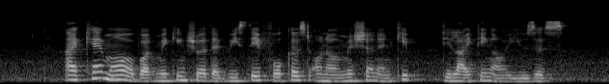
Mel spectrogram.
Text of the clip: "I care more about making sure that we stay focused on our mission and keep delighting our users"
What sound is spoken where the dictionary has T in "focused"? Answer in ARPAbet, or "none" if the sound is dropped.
T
